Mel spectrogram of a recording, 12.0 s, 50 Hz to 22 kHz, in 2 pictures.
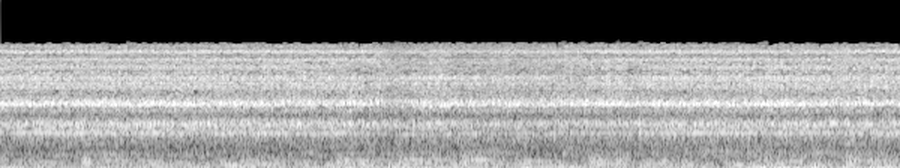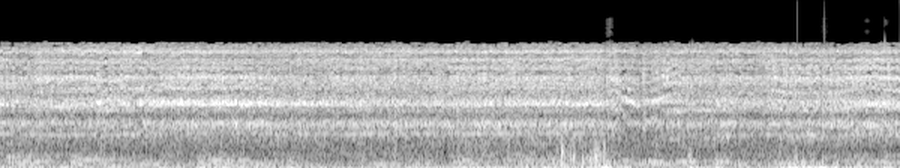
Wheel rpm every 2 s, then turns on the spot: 230, 230, 230, 220, 230, 200.
none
